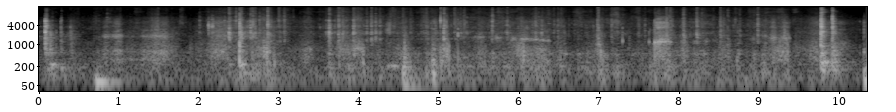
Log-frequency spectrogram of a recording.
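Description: A scissor jack being cranked under a snowplow frame, lifting it: faint, irregular metallic clicks and creaks as the plow mount tilts up.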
